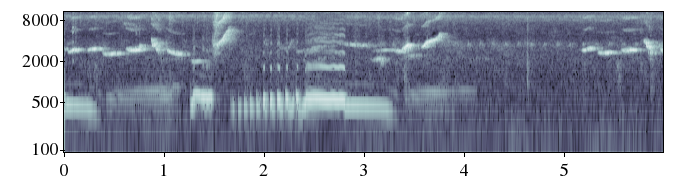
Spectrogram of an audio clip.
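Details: One coo from an African collared dove calling to prompt nearby doves: a high note, a rapid pulsed trill and a long falling note. Other small birds chirp and twitter before and after, then a quiet stretch.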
